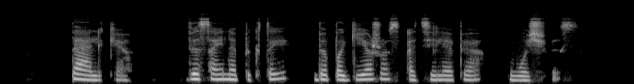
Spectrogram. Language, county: Lithuanian, Vilnius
